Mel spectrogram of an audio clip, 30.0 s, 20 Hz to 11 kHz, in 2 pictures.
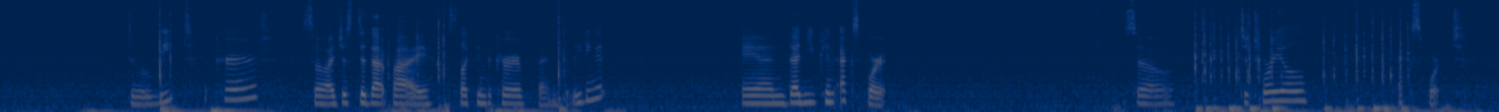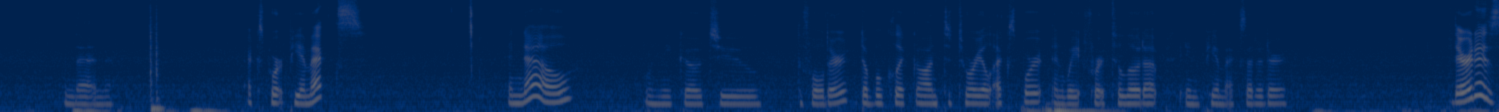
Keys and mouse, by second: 1.5 Delete, 2.7 click, 3.9 ctrl+z, 4.4 ctrl+z, 4.4 click, 5.5 Delete, 6.4 click, 8.6 drag.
